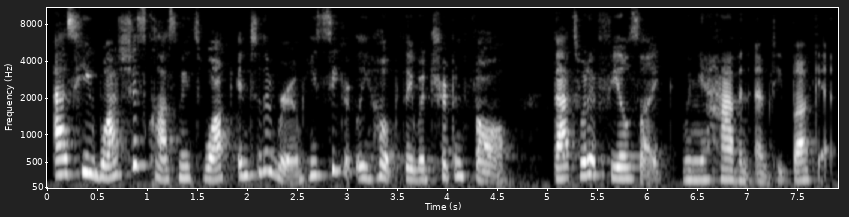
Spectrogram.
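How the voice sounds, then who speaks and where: A woman reading a children's picture book aloud expressively, pausing to explain it in simple terms for young listeners. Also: mid-range voice, expressive, fairly bright tone, slightly rough.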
